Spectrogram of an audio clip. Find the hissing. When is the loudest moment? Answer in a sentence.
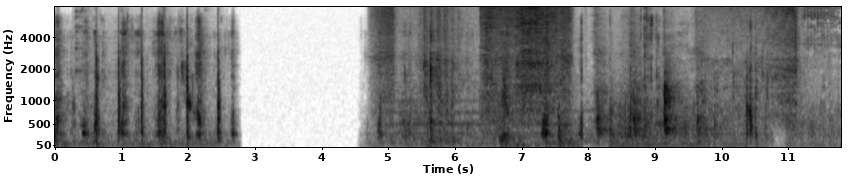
The loudest moment of the hissing is at 7 seconds.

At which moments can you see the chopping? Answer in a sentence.
The chopping can be heard from 0.2 to 2.5 s and from 7.7 to 9.8 s.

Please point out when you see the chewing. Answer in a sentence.
You can hear the chewing from 0.0 to 2.8 s and from 4.7 to 11.7 s.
